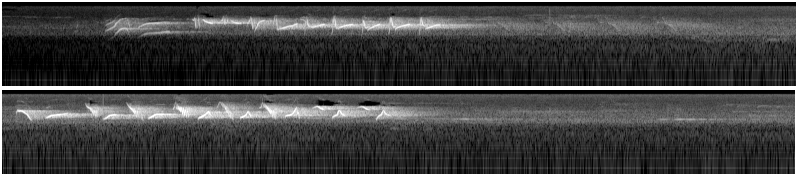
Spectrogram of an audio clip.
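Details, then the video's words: An American goldfinch sings two bright, rapid bursts of high twittering notes and trills, each lasting under two seconds, against an otherwise quiet background. "American Goldfinch - How does the American goldfinch sing?"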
